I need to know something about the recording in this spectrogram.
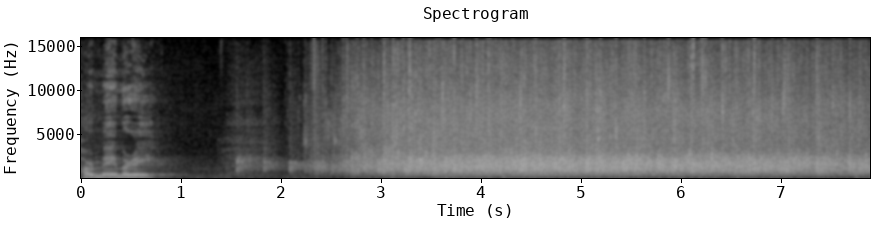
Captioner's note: applause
